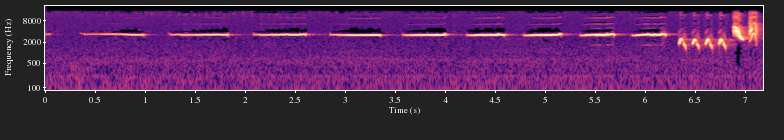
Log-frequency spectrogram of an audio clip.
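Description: Nightingale phrase: nine pure, high whistles on one pitch, swelling louder at under a second apart, then a quick burst of lower chattering notes and a sharp flourish.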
